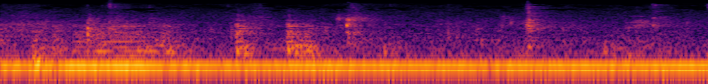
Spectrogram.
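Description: Faint, scattered light clicks and ticks of hands handling food and containers on a table, over a steady low hum.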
